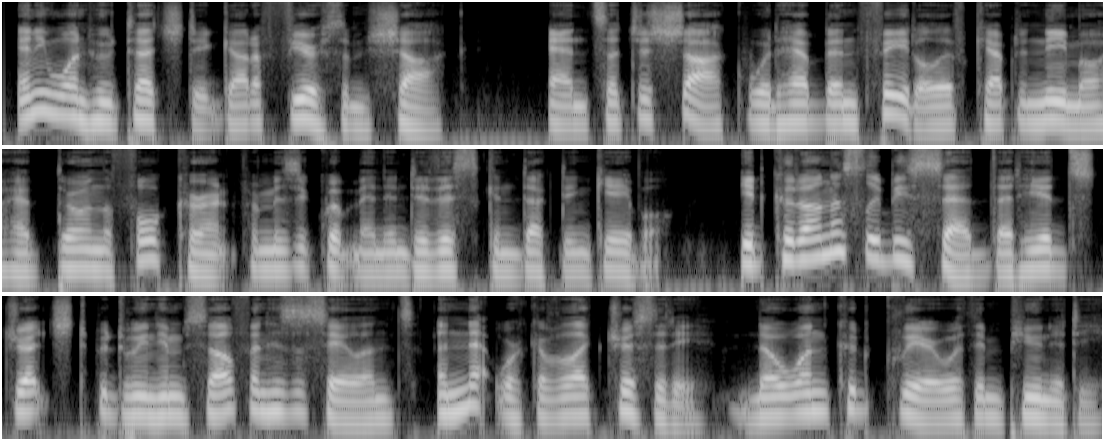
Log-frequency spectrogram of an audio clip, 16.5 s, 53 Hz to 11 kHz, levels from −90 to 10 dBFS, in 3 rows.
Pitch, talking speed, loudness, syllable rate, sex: 130 Hz, 200 wpm, -19 LUFS, 5.6 syllables/s, male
